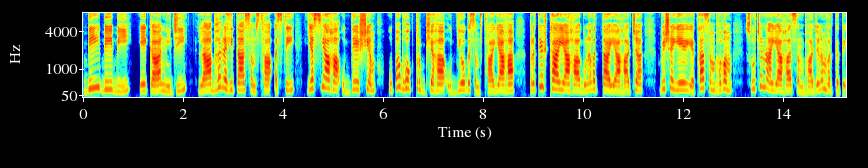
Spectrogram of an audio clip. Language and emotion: Sanskrit, neutral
